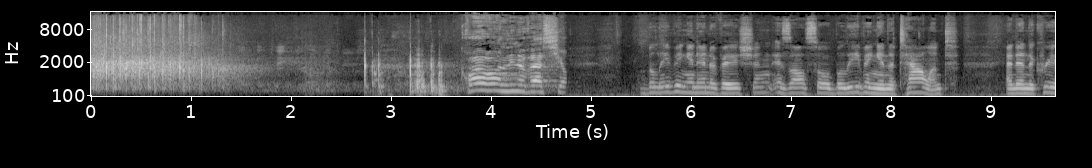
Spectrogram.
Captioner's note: applause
